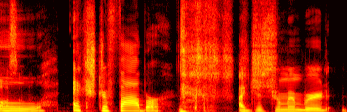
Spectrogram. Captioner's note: laughs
